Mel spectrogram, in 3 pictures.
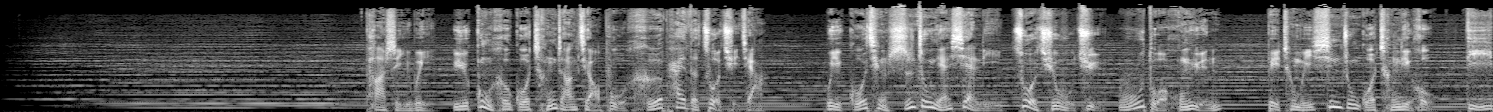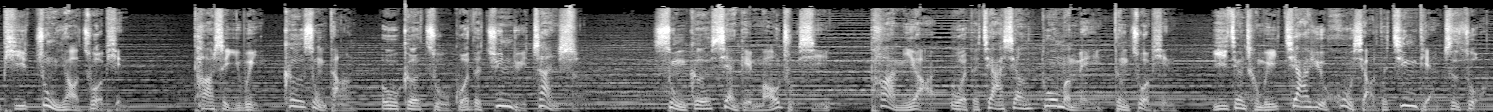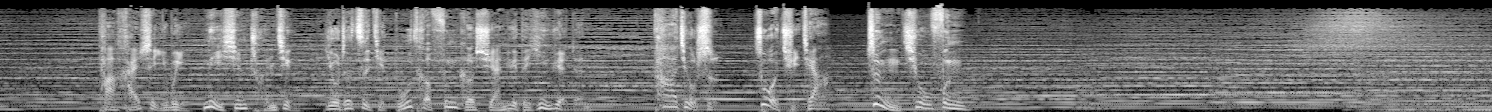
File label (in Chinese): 男 人物介绍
